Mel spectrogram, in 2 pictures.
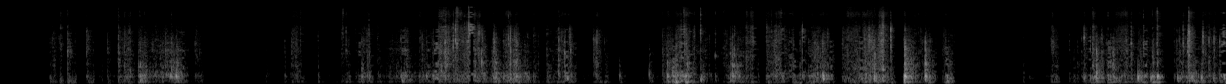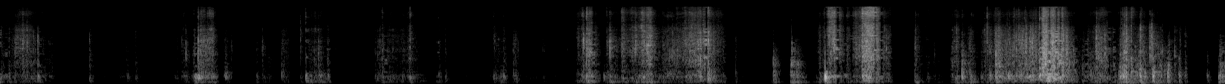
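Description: Brown paper courier bag being cut open with scissors and torn, the paper crinkling as it is handled; irregular bursts with short pauses, loudest in the last third.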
